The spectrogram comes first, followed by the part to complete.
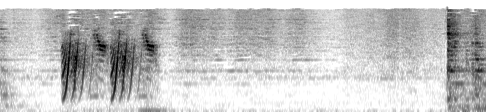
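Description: Dry frying pan shaken back and forth on a gas hob grate, the toasting fennel seeds rattling across the pan in two quick swishes.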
